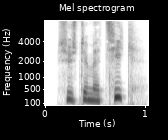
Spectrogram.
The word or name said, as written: SYSTEMATIKKEN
